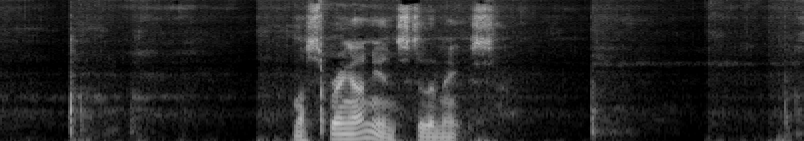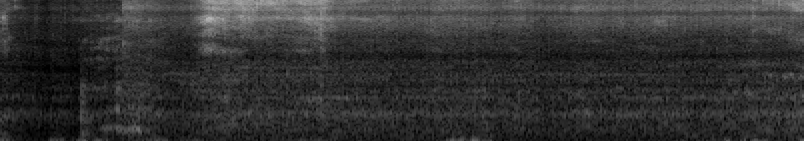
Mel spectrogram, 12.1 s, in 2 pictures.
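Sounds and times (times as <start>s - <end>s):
food sizzling in a skillet: 6.7s - 12.0s.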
